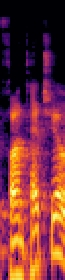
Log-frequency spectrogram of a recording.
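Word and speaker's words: Fontecchio: You guys want Fontio Fontio is how you say it.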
